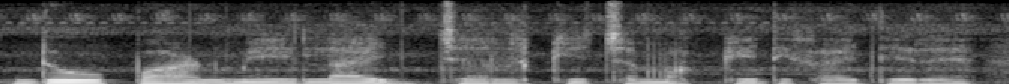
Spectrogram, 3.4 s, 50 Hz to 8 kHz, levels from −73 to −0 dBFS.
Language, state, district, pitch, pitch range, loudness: Hindi, Arunachal Pradesh, Lower Dibang Valley, 170 Hz, 160-180 Hz, -18 LUFS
